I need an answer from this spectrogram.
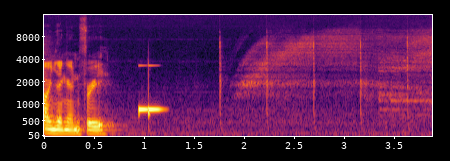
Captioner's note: beeps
